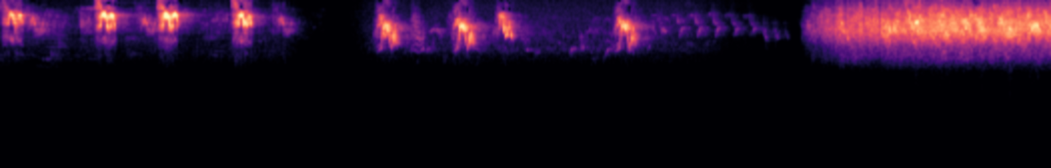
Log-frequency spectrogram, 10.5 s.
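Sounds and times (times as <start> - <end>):
sparrow chirping: 0.0 - 3.1, 3.7 - 10.5.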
